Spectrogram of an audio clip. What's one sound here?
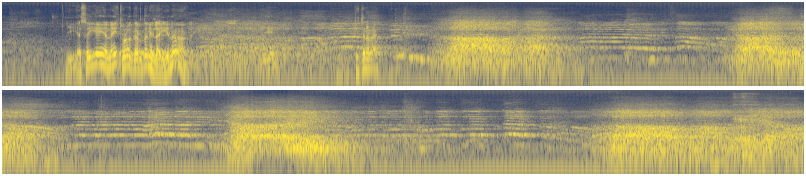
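A man speaks with animation through a microphone in a reverberant hall.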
